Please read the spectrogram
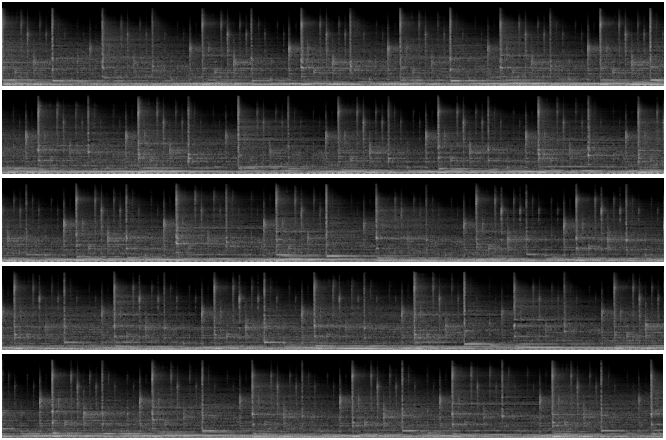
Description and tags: Fish - Cinematic soundtrack background music
atmosphere, background, beat, cinematic, drama, dramatic, electric, electro, film, Hollywood, movie, music, phantom, repetition, soundtrack, suspense, thrill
